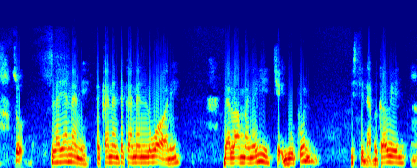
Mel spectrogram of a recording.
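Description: A man at medium pitch with long, frequent pauses, over noticeable background noise. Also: ordinary pitch variation, moderate pace. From Malaysia, Perak. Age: 20s. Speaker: counselling officer. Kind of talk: casual interview.

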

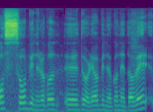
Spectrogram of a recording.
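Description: A fairly low-pitched woman talking at a fairly quick pace, with faint music in the background. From Toten, Norway. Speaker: singer and musical performer. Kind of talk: interview answer. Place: car.

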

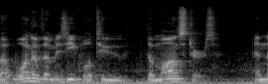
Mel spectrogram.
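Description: A man talks over noticeable background noise. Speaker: podcast host, guest. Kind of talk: casual chat.

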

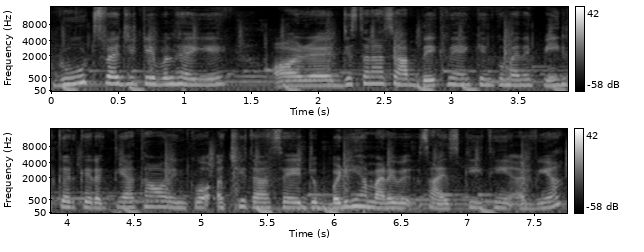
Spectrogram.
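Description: Clear background music behind a woman's moderately paced speech. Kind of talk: cooking tutorial narration. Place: kitchen.

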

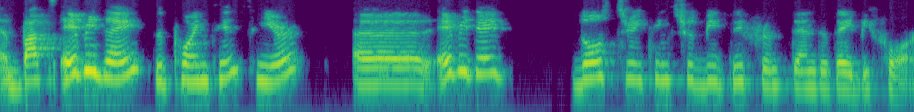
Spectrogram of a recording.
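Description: A woman speaks at a moderate pace and high pitch with very wide pitch swings, in a dry sound with no echo over a quiet background. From Turkey. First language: Turkish. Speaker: author and coach; guest. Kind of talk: interview; interview answer. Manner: hesitant, frequent fillers. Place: home room. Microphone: video call.

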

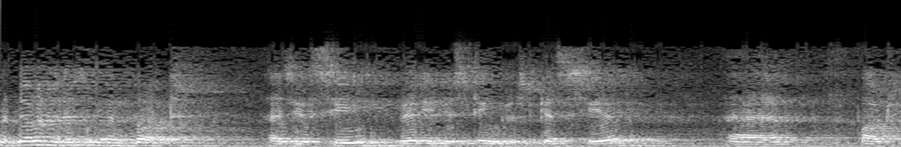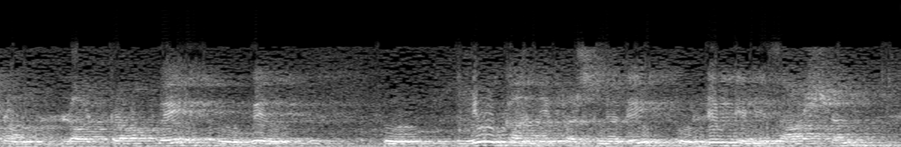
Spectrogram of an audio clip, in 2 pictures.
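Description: In a room with strong echo and light background noise, a man speaks at a fairly slow pace with ordinary pitch variation and very even loudness. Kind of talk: formal announcements. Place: hall. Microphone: camera far.

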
